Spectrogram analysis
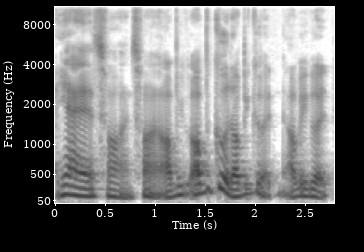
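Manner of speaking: imitating a tipsy brush-off; placating drunk protest. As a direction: wave off concern, insisting lightly. Drunk, assuring brother he's fine.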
